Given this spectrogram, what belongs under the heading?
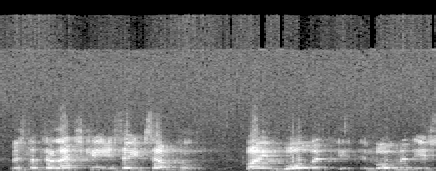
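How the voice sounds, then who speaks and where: An extremely high-pitched male voice at a moderate pace, with lively intonation and audible room echo. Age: 60s. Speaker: audience member. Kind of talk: conference floor question.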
